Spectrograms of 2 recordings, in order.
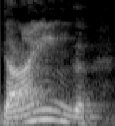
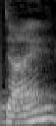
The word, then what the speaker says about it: dine: We're not saying dying. The word dine, you shorten it. The word dine can rhyme with lion if we pronounce it as dine.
